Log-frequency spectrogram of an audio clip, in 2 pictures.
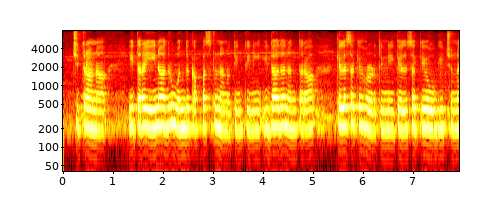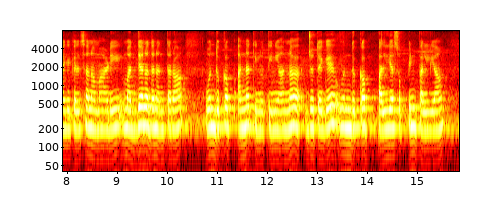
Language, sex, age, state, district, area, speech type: Kannada, female, 18-30, Karnataka, Bangalore Urban, urban, spontaneous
